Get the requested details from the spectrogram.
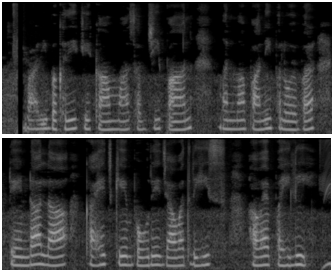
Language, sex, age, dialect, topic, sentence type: Chhattisgarhi, female, 18-24, Western/Budati/Khatahi, agriculture, statement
